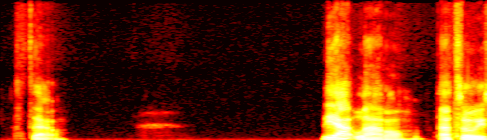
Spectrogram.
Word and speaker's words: atlatl: Most people say atlatl, but they say the exact pronunciation may be lost to time. So, the atlatl, that's what we say it here.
